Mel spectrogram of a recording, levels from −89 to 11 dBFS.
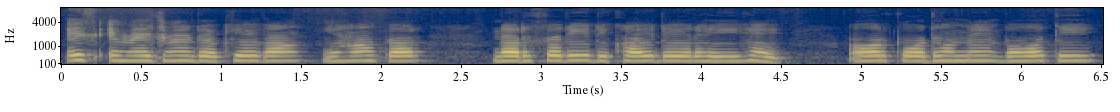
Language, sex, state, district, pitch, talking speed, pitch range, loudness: Hindi, female, Rajasthan, Jaipur, 210 Hz, 155 wpm, 205-215 Hz, -17 LUFS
